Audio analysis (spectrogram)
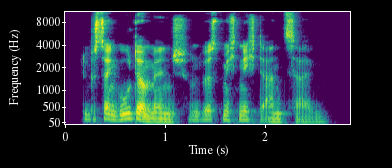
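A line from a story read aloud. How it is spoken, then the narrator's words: Calm, unafraid speech. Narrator (German): hatte ich keine Angst und sagte ruhig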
